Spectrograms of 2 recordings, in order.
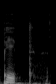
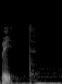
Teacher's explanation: Both P and B are bilabial plosives, but the former is voiceless and the latter is voiced.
